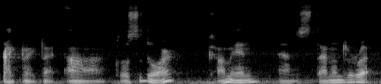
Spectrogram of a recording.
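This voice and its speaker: A man's voice: sits low, expressive, normal speed, darkish tone, breathy edge, exaggerated voice. A man voicing an eager, nervous young rookie villain who stammers and hesitates, in an audio roleplay. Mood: eager, excited. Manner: hesitant, stammering, many fillers. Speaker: listener roleplay actor.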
